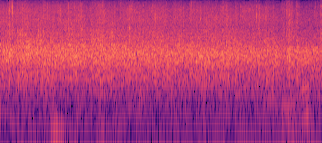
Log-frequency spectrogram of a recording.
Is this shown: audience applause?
yes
